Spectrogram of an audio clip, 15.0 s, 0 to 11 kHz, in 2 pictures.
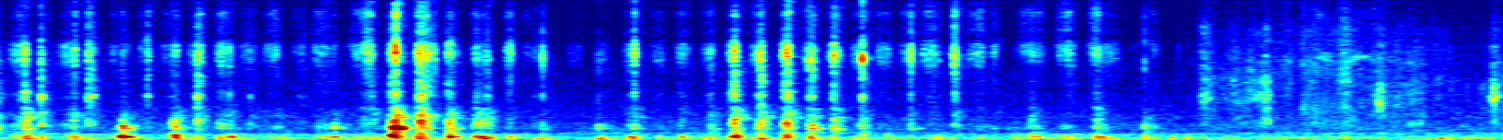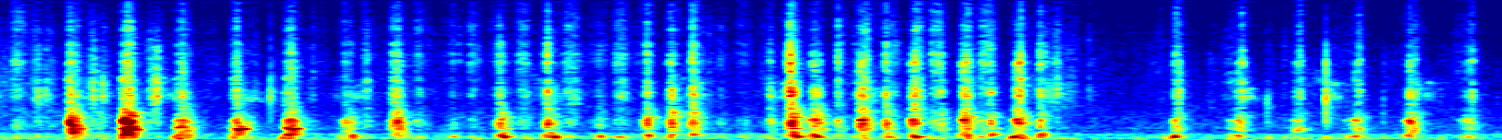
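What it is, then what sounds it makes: Scratch-art paper being scratched. A pointed wooden stylus held in the fingers scratches across a flat, solid, roughly A4-sized black-coated scratch-art sheet over rainbow foil lying on a table. Quick, irregular strokes make dry, bright rasping and scraping sounds with short pauses between bursts. Each stroke is crisp and dies away almost at once.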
